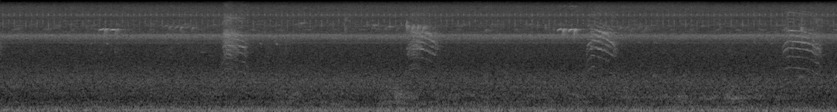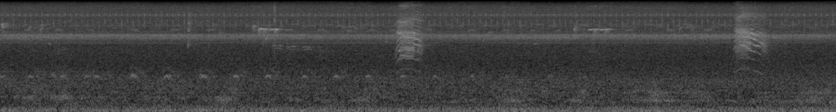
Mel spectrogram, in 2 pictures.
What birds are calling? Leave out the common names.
Poecile atricapillus, Dumetella carolinensis, Corvus brachyrhynchos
